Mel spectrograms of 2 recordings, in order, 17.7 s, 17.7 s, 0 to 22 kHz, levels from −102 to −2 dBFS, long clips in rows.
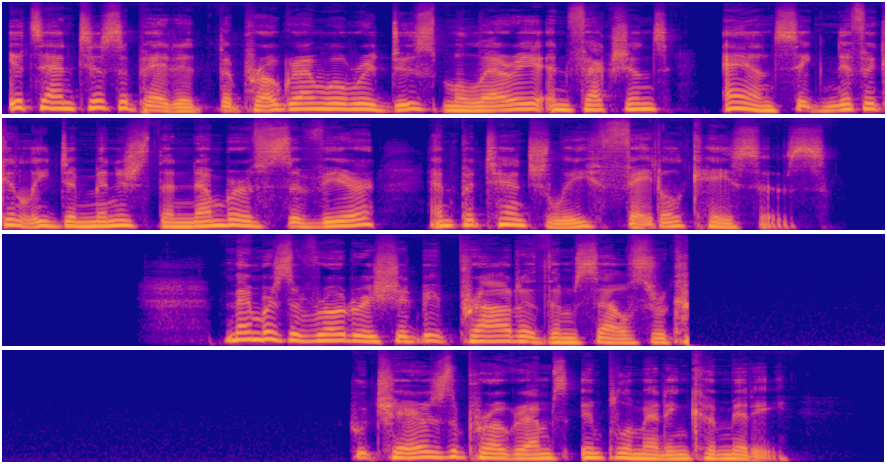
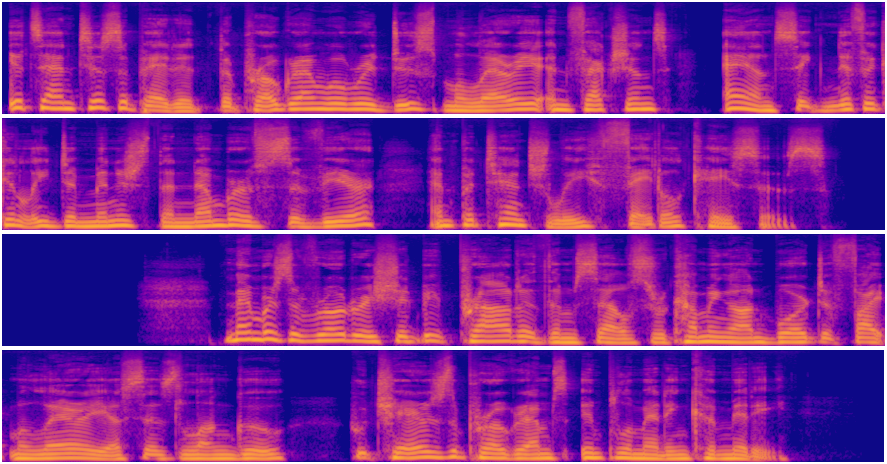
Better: second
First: audio cutting out; at 12 s for 2.5 s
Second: none

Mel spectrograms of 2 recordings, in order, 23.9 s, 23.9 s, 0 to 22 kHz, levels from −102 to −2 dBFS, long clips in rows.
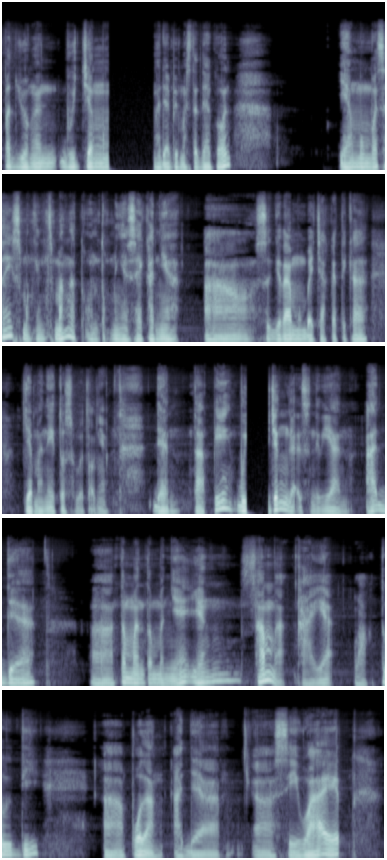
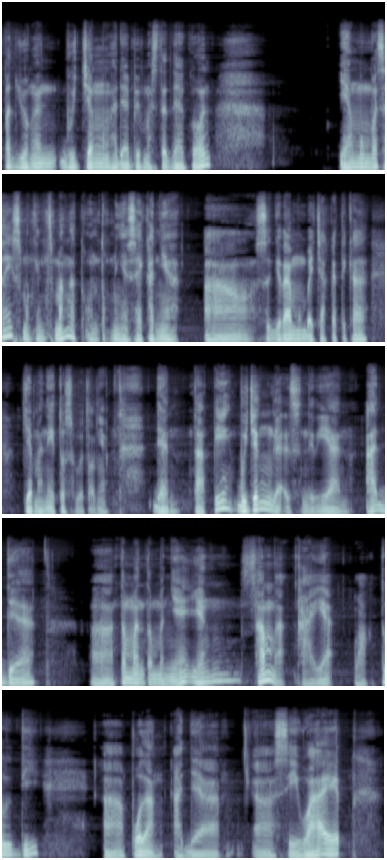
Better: second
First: audio freezing; at 1.5 s for 0.5 s and at 13 s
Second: none

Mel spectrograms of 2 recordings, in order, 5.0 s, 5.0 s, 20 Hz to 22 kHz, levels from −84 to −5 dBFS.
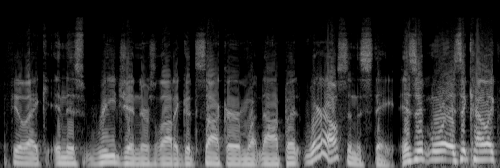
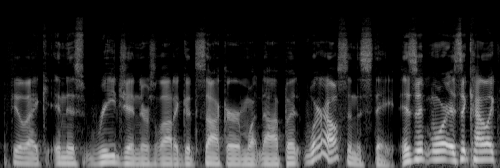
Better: second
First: distortion; slight; 10% of the sound clipped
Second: none

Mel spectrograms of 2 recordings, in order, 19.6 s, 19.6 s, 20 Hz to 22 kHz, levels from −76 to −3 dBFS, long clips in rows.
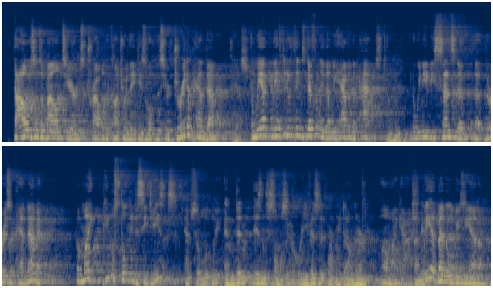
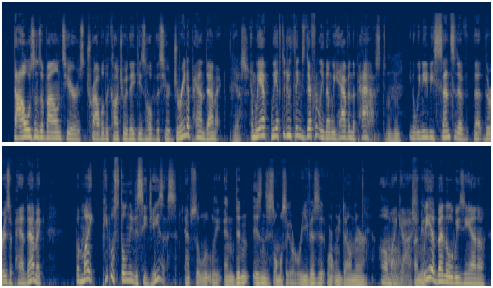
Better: second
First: room echo; noticeable; dies away in 2.2 s // off-mic speech; somewhat distant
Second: none

